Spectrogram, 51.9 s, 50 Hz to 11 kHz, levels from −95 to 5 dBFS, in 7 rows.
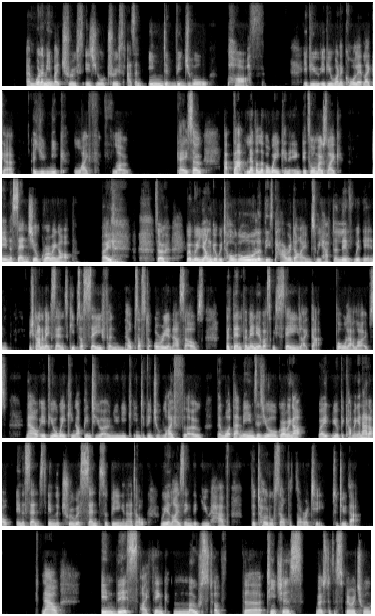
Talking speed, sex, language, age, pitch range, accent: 170 wpm, female, English, 30-49, 130-160 Hz, British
